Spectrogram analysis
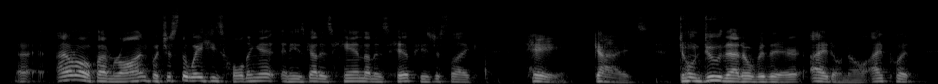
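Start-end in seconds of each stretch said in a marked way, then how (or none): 5.2-8.0 loud, slow, sassy little character voice. Showing a collection, voicing a figure that looks sassy: voicing a sassy action figure. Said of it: "I put voices to my characters sometimes".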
